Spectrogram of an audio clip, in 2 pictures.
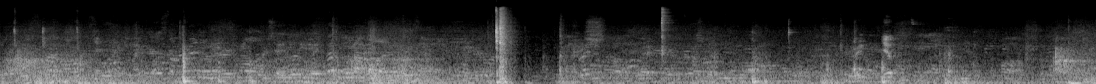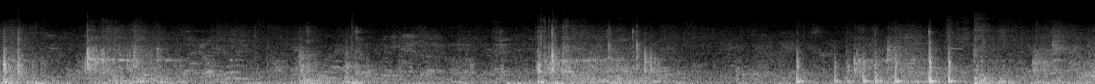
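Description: Foosball rods spin and rattle as a ball is knocked around a table with sharp clacks.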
